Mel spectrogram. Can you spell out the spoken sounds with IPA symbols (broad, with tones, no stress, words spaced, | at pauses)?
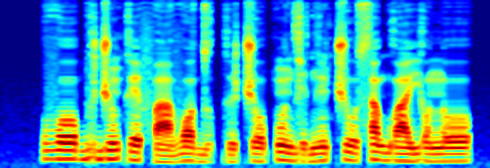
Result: voː˦bɨ˦d͡ʒũ˦ke˧ faː˨vɔ˧ du˨kɨ˨t͡ʃoː˧pũ˦ di˨dĩ˧t͡ʃu˦˨ sa˦ɡʷaː˧jo˧ no˦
